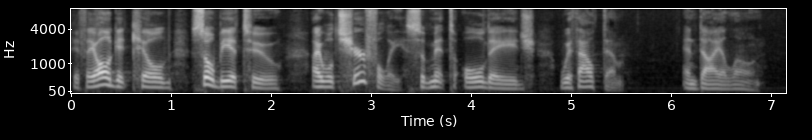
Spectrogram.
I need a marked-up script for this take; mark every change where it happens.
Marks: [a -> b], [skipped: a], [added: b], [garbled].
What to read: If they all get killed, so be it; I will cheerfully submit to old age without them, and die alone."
If they all get killed, so be it; [added: too] I will cheerfully submit to old age without them, and die alone."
